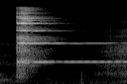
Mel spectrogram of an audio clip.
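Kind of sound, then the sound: household object, whisky glasses clinking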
